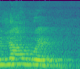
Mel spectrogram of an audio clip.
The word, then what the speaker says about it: Yahweh: B Indonesia masih ada y wuhe ya karena ada tanda masoranya di situ bacanya yahwe Nah di sinilah kesalahannya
